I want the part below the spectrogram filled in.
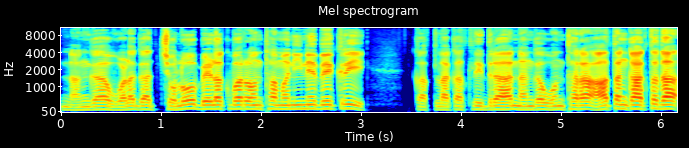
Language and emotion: Kannada, fearful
